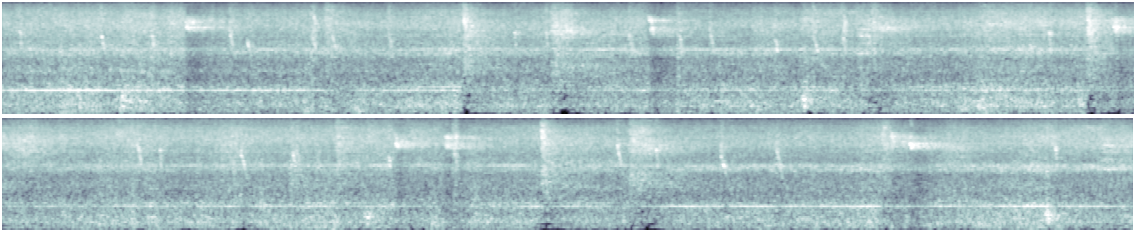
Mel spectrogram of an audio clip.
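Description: Bottle conveyor and packing machinery running steadily: a constant mechanical din with a steady whine, and short sharp air hisses every second or few.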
